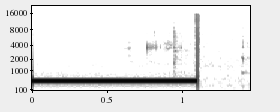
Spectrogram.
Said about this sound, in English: No, but you can put a little beep sound, stop recording.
